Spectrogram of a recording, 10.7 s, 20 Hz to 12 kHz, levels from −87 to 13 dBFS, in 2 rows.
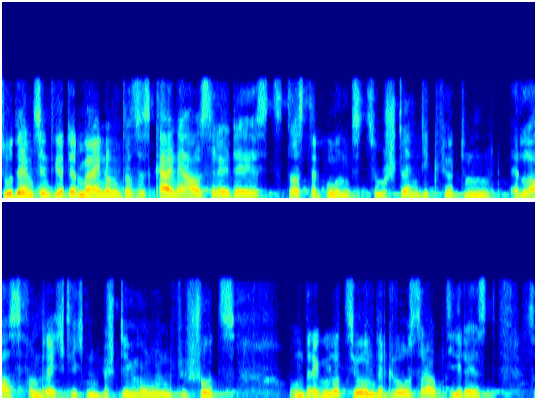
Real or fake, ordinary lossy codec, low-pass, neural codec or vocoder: fake; none; 7.2 kHz; codec, 16 kHz, 2 kbps, FreqCodec, smaller model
